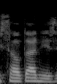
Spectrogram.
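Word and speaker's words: Saldaña: I'm not going to go Zoe Saldana's in it, because that's technically how you pronounce it, because it's got one of them tildes over the N. – Ooh. – Because she's Latin American. – Ah. – So it's Saldana.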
